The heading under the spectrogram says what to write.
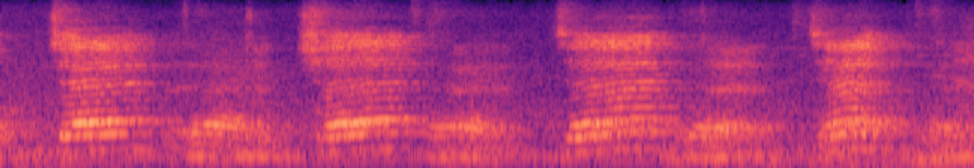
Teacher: इन व्यंजनों के बोलने से स्पर्श का जो समय होगा ना घर्षण का समय ज्यादा रहेगा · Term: स्पर्श संघर्षी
